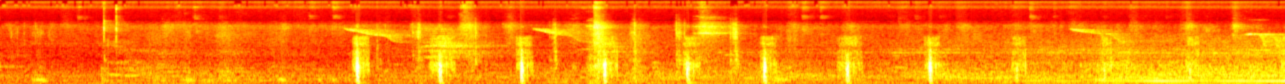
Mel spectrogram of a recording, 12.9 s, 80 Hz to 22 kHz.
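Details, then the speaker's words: Teaching audio of blood pressure auscultation: sharp regular Korotkoff taps at about 72 a minute during cuff deflation. Systolic 182 mmHg, sounds vanish at 170, return, and disappear at 116 mmHg, showing an auscultatory gap. "notaron que en 170 desaparecieron los ruidos pero volvieron a aparecer luego hasta 116 donde desapareció la presión"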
